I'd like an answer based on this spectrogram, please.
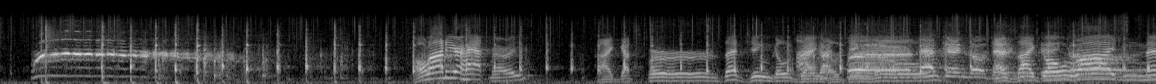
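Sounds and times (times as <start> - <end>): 
horse hooves clip-clopping: 0.0 - 11.5
horse pulling a buggy whinnying: 0.4 - 2.8
speech: 4.2 - 5.4, 6.0 - 11.5.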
